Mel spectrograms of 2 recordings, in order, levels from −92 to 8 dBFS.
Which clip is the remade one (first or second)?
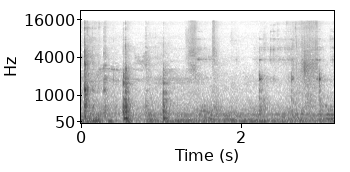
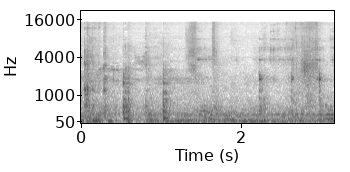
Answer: second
